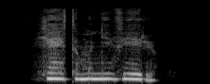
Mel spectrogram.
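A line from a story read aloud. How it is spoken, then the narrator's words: Whisper. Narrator (Russian): прошептала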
